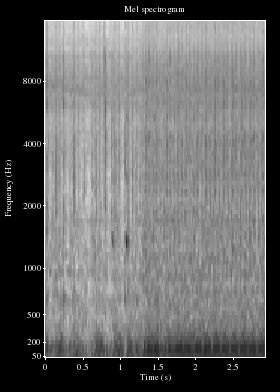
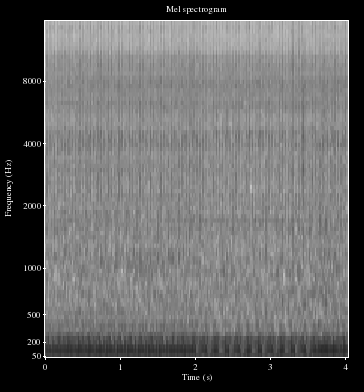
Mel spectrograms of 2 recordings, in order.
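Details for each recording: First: Mazda MX-5 with a misfire that is worse when cold, at idle, during a cylinder balance test pulling HT leads one at a time: idle sags then recovers. RPM drop is very obvious on cylinders 1 and 2 but not on 3, so cylinder 3's coil pack is being replaced. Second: Mazda MX-5 at idle after a new coil pack (old one likely dead) fixed the misfire: a steady idle with only slight unevenness and no stumbling. It is very drivable now, and injector cleaning might still help.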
